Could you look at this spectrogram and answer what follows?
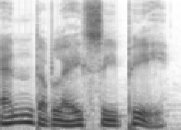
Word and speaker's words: NAACP: such as Walter White, chairman of the NAACP (pronounced: “N double A C P”), the National Association for the Advancement of Colored People, and Mary McLeod Bethune, the prominent educator and activist.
